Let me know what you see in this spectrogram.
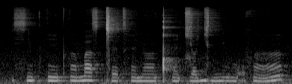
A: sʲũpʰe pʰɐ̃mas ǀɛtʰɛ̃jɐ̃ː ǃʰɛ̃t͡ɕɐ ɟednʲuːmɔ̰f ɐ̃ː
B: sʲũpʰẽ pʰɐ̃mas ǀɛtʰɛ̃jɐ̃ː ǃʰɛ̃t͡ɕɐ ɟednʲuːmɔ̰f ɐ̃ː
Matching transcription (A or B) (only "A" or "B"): B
